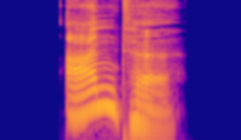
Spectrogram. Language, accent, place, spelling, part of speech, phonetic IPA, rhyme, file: German, Germany, Berlin, ahnte, verb, [ˈaːntə], -aːntə, De-ahnte.ogg
- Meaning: inflection of ahnen: 1. first/third-person singular preterite 2. first/third-person singular subjunctive II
